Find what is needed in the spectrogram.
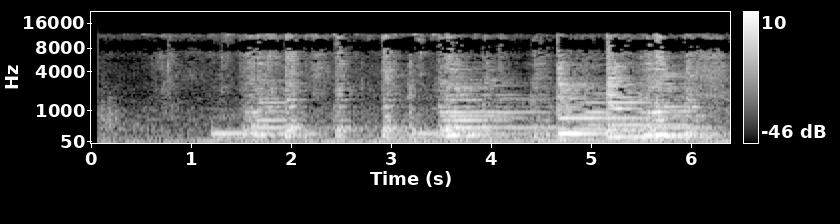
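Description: Acoustic guitar playing the introduction to a carnival pasodoble. Strummed and plucked chords begin about a second in and ring in a rhythmic pattern, with no singing yet.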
